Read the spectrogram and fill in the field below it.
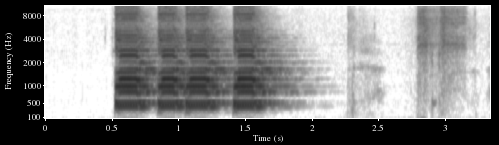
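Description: A MotoHorn Dual Track horn fitted to a Ural motorcycle blasts four loud, close honks in quick succession, the last held slightly longer. Faint handling noises follow.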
